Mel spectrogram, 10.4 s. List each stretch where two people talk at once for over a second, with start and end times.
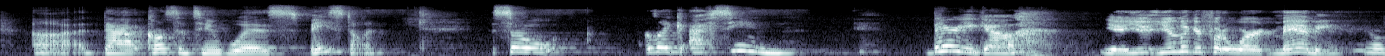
none

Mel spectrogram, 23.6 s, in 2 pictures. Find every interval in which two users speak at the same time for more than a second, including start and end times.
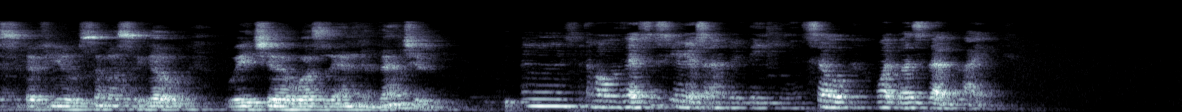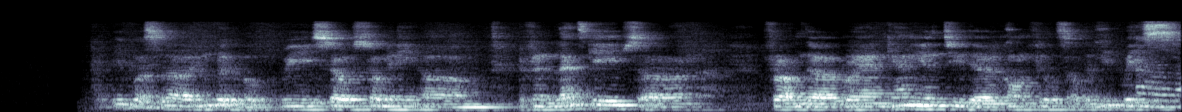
none

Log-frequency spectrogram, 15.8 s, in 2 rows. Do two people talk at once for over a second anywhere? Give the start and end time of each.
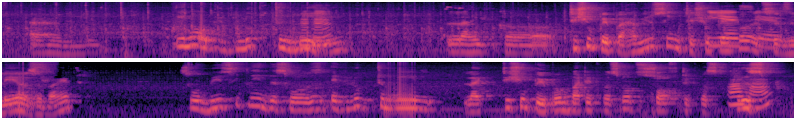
7.1-8.4

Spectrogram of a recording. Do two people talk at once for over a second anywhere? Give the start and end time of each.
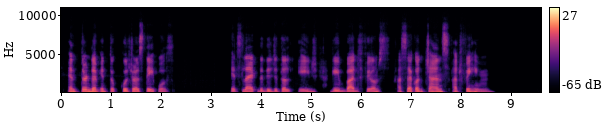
none

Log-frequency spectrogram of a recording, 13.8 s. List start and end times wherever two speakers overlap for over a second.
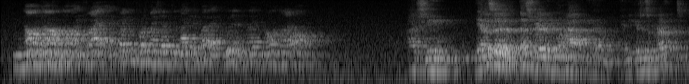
none

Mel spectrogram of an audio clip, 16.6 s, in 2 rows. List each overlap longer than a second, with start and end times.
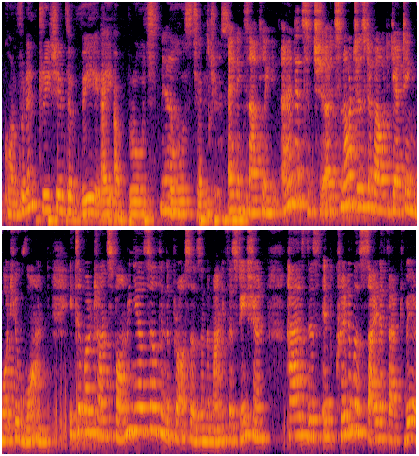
none

